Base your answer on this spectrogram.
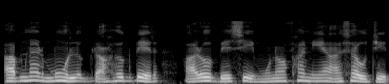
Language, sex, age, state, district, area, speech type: Bengali, male, 18-30, West Bengal, North 24 Parganas, rural, read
